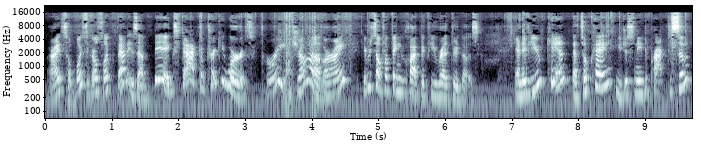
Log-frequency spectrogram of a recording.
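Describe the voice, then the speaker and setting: A woman's voice: high-pitched, big pitch swings, moderate pace, fairly bright tone, slight background noise. A woman teacher giving a lesson to young children, encouraging them in simple phrases and prompting them to repeat after her. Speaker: early elementary school teacher.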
